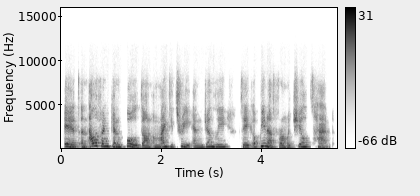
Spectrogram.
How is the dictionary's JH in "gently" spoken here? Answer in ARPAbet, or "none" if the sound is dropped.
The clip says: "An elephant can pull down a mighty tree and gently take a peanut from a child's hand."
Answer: JH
